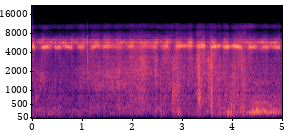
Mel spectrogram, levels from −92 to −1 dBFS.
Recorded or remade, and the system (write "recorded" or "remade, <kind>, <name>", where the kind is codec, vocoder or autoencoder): remade, autoencoder, DAC-VAE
